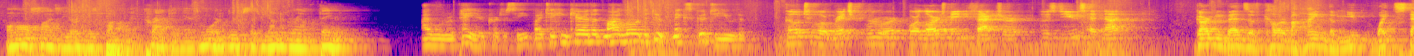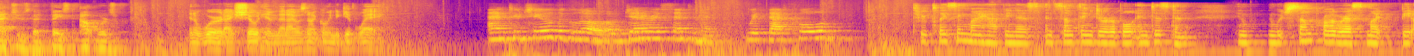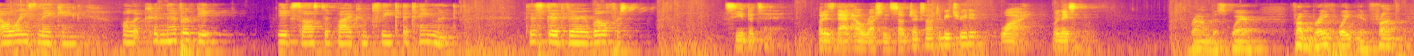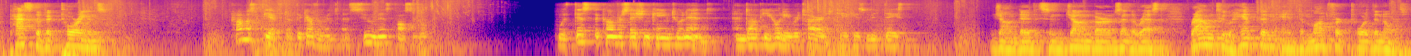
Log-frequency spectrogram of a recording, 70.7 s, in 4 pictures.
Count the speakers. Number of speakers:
7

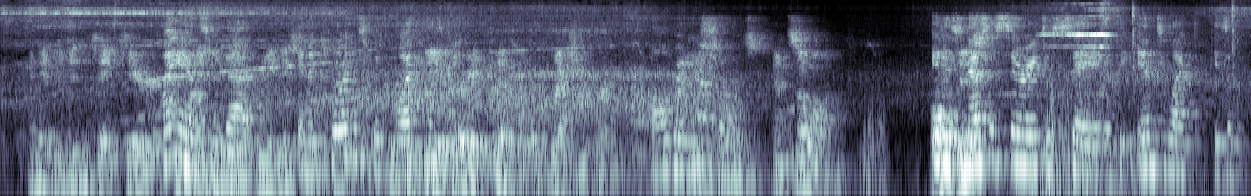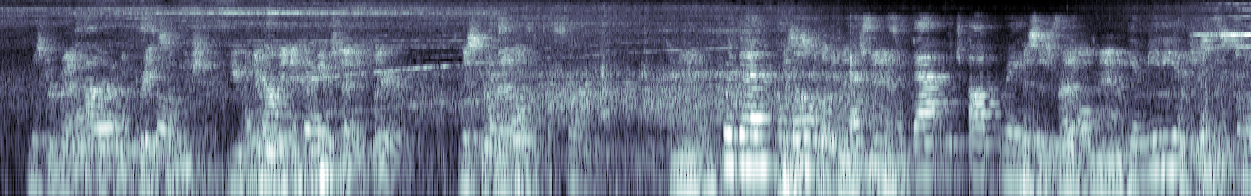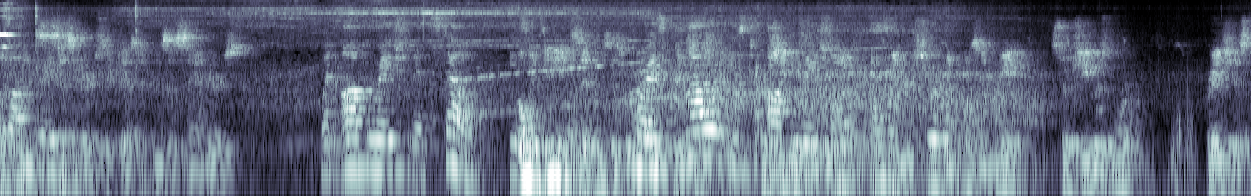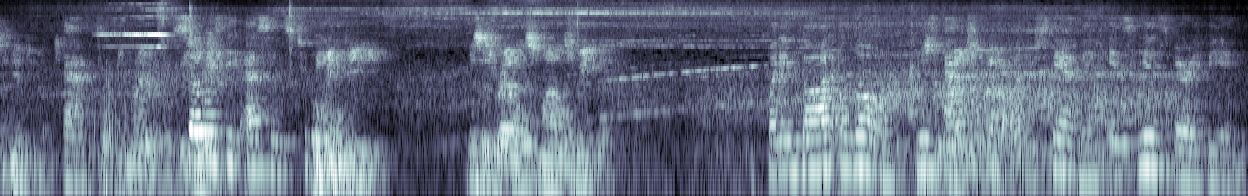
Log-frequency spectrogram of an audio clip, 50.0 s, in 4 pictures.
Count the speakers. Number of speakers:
2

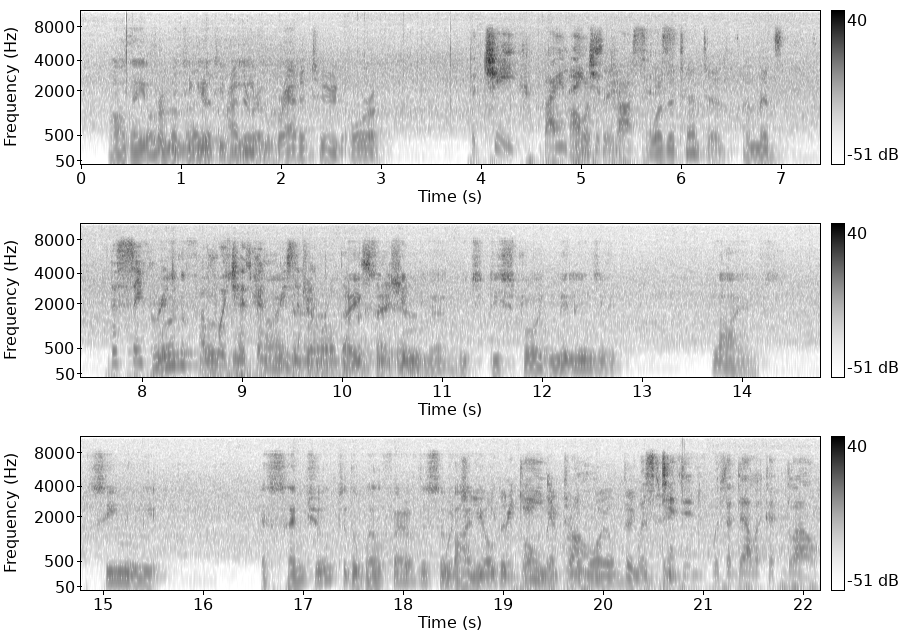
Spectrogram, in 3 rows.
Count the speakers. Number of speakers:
3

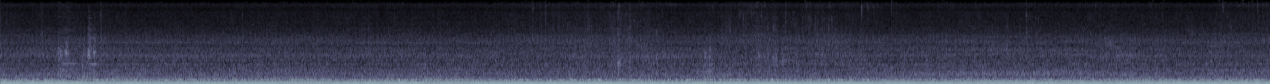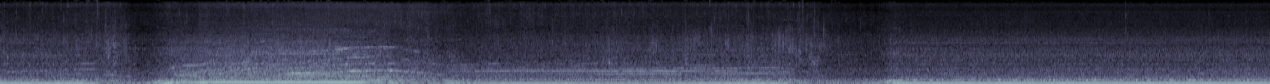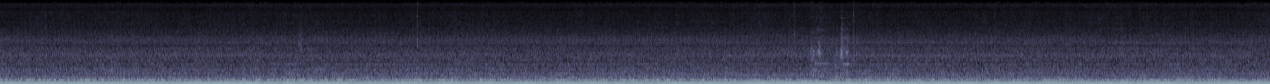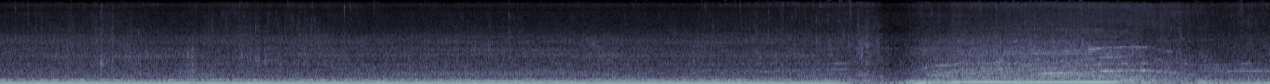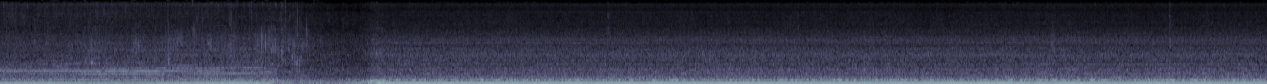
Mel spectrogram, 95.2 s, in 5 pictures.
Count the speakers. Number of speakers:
0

